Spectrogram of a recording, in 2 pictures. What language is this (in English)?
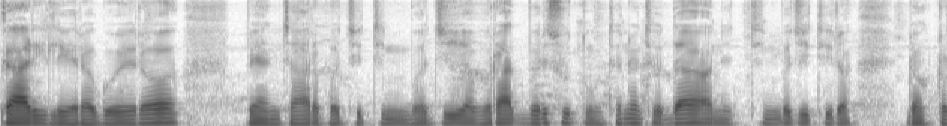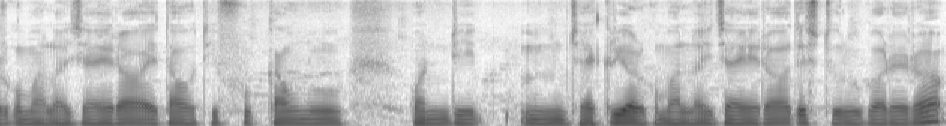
Nepali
